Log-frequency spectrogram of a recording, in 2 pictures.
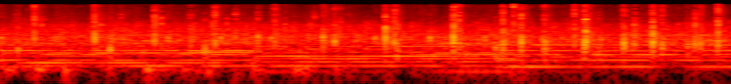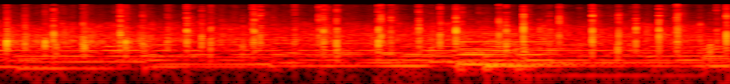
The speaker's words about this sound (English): No, no, no, no, no, no. Please stop clapping. I hear it's not over.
